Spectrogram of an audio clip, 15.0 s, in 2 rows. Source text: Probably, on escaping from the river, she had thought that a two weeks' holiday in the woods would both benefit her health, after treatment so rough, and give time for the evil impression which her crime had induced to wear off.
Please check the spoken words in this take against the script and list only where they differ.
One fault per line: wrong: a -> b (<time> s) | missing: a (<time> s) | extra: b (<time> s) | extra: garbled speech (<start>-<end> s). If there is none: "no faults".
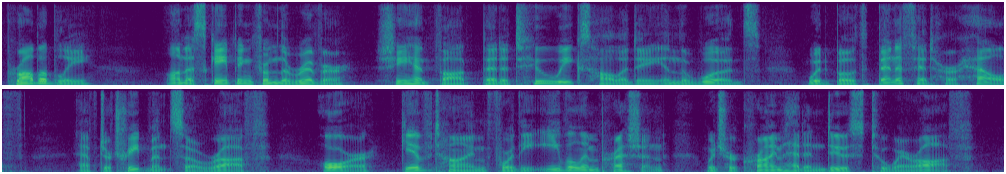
wrong: and -> or (9.9 s)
